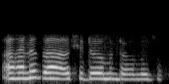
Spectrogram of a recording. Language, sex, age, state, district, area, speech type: Kashmiri, female, 18-30, Jammu and Kashmir, Budgam, rural, conversation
